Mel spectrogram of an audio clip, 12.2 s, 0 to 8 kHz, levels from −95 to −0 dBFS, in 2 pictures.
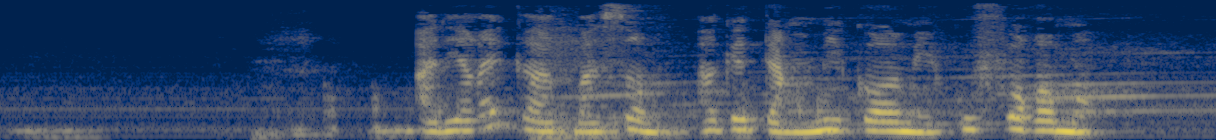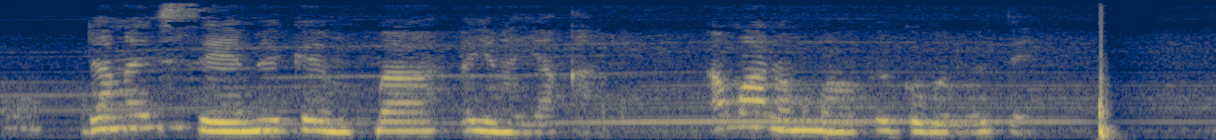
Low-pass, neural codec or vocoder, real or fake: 7.2 kHz; none; real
